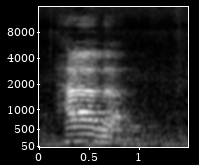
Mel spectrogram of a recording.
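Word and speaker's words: هذا: You must lengthen hada. Reading time. We pronounce hada. Writing time no alif.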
